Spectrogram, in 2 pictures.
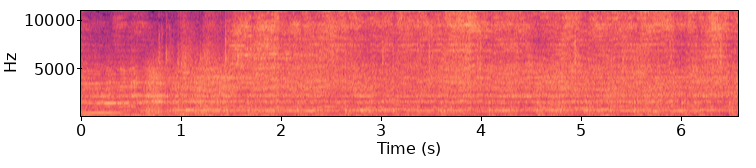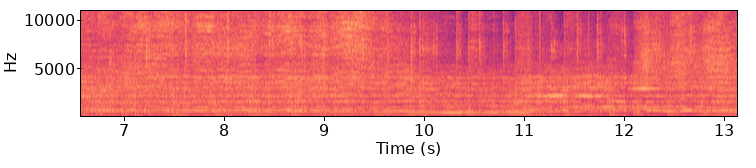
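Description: Thrash metal band playing live: distorted electric guitars, bass guitar and drums at full volume, heard from the audience.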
